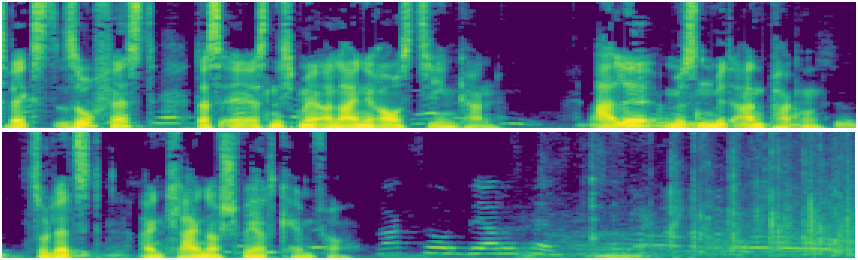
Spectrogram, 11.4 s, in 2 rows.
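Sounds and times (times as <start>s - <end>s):
speech: 0.0s - 8.1s
street audience clapping: 9.8s - 11.3s.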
